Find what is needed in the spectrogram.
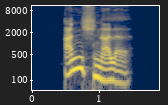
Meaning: inflection of anschnallen: 1. first-person singular dependent present 2. first/third-person singular dependent subjunctive I
- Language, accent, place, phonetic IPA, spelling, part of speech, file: German, Germany, Berlin, [ˈanˌʃnalə], anschnalle, verb, De-anschnalle.ogg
